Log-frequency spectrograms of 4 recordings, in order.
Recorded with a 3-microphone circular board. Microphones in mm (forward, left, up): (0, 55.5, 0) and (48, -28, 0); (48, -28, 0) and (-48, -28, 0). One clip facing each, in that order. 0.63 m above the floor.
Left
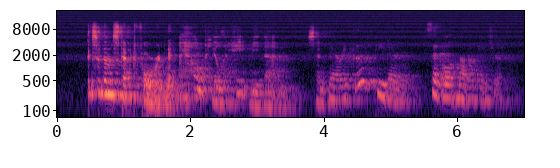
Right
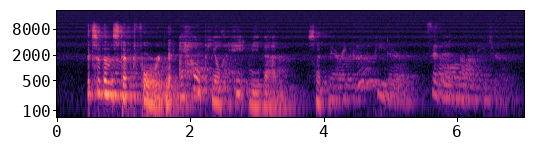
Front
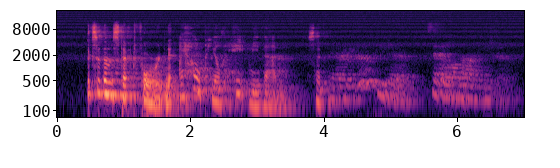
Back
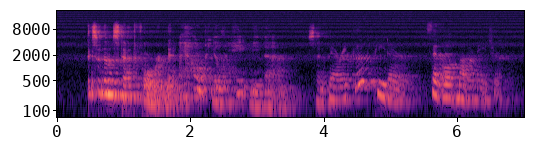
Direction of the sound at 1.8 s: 20° right.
